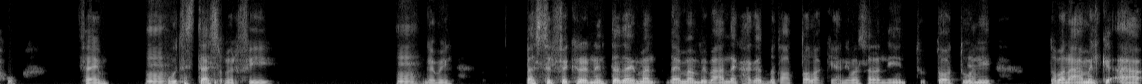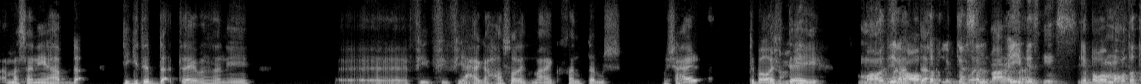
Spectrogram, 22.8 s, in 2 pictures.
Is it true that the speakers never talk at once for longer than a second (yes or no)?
no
